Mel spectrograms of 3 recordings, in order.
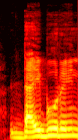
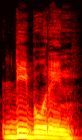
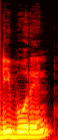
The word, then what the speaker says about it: डाइबोरेन: डायबोरेन इसको हिंदी में पढ़ रहे होते हैं। बट डीबोरेन इसको इंग्लिश में पढ़ते हैं डीबोरेन।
